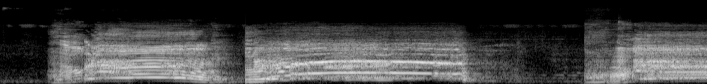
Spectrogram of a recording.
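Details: In a village, a cow gives three loud, drawn-out moos, each rising then falling in pitch.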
